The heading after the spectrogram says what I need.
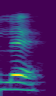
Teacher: कौन सा होता है ल ल पार्श्विक व्यंजन है ल का उच्चारण करते समय हमारे सांस जीभ की बगल यानी कि पार्श्व बगल जो रहती है साथ में उससे होकर गुजरती है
